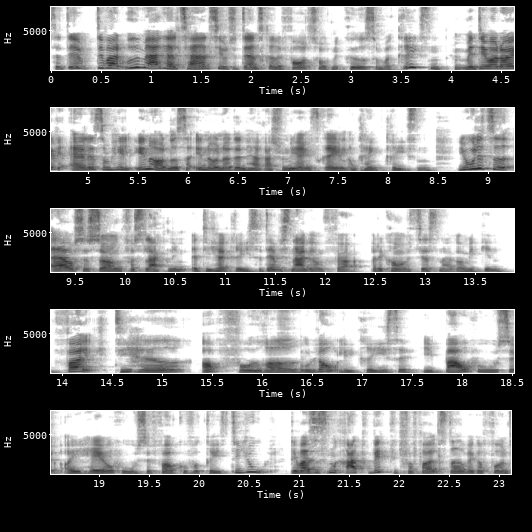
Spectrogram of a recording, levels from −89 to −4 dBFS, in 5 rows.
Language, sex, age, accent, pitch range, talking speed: Danish, female, 20-39, native, 175-245 Hz, 225 wpm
